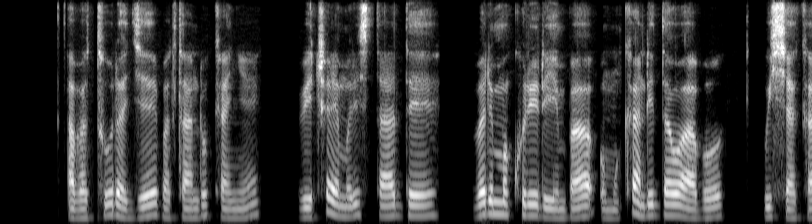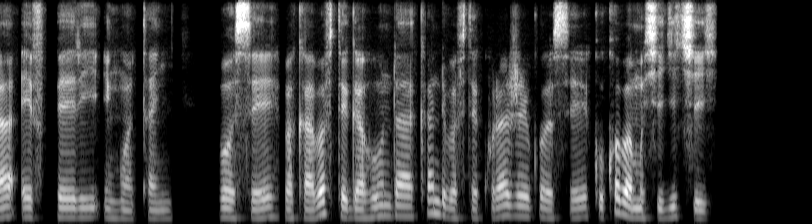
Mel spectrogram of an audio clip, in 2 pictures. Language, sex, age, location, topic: Kinyarwanda, male, 18-24, Kigali, government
